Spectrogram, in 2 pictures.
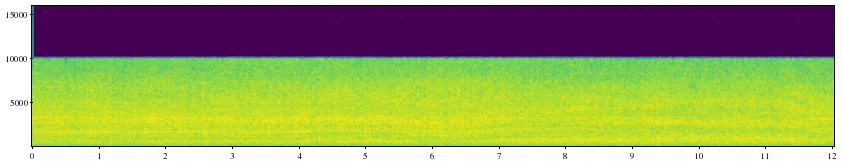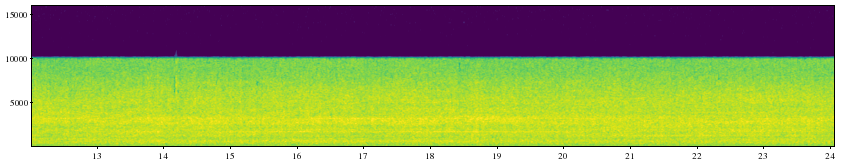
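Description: Helicopter in flight, heard from inside the cabin: a steady drone of engine and rotor with a low hum and a thin high whine that holds an even pitch.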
